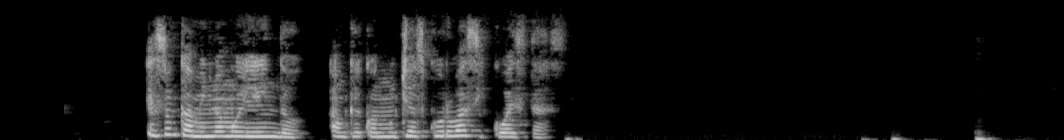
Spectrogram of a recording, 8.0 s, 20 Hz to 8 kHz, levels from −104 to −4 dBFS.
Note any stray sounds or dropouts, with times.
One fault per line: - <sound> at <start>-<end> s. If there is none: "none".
none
